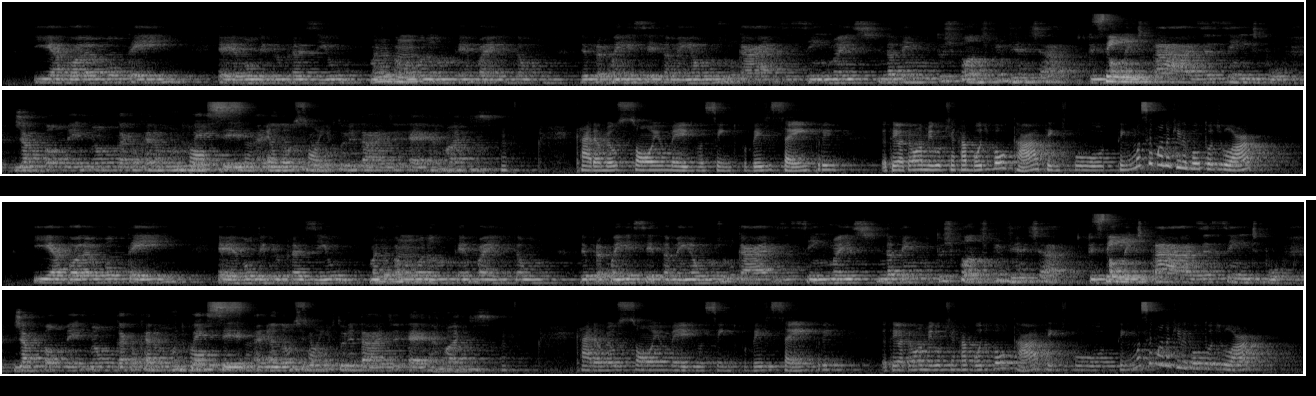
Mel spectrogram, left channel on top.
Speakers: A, on the right (about 30°); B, on the left (about 20°).
A: E agora eu voltei, é, voltei para o Brasil, mas
B: Uhum.
A: eu estava morando um tempo aí, então deu para conhecer também alguns lugares, assim, mas ainda tenho muitos planos para viajar, principalmente
B: Sim.
A: para a Ásia, assim, tipo, Japão mesmo é um lugar que eu quero muito
B: Nossa,
A: conhecer, ainda
B: é o meu
A: não
B: sonho.
A: tive oportunidade, é, <laughs> mas
B: <laughs> Cara, é o meu sonho mesmo, assim, tipo, desde sempre. Eu tenho até um amigo que acabou de voltar, tem, tipo, tem uma semana que ele voltou de lá.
